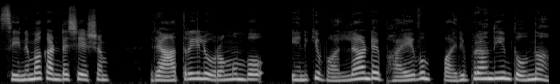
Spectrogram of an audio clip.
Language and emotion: Malayalam, fearful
